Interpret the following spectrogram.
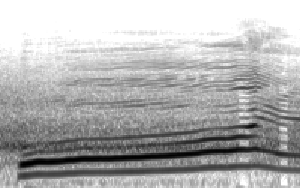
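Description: A man's voice calling out one long, drawn-out "ohhh", its pitch slowly rising and then starting to dip near the end.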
